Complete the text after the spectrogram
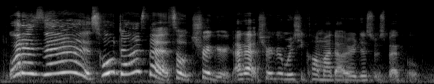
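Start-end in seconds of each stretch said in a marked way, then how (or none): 0.1-1.7 high, loud disbelief; outraged. Real, not acted. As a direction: exclaim it in indignant disbelief. Outrage at "yes ma'am" rule.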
